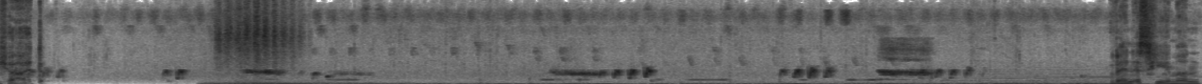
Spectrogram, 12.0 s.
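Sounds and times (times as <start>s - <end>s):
bird chirps: 1.6s - 10.9s
low drone: 2.0s - 12.0s.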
